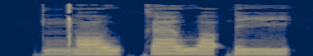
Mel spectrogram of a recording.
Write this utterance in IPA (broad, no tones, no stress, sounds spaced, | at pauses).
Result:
ŋ͡ǃ ɒ w k æ w ɒ ʔ ɾ i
